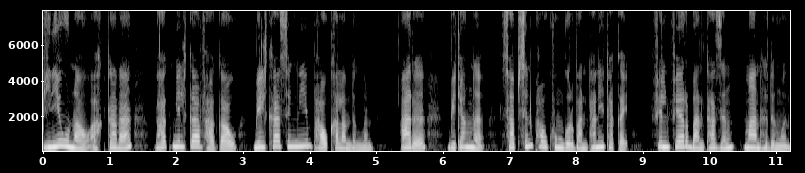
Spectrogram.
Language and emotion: Bodo, neutral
